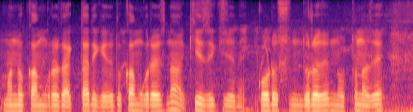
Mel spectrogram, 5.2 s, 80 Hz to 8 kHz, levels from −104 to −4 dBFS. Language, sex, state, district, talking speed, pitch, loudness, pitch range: Nagamese, male, Nagaland, Kohima, 245 wpm, 110 Hz, -19 LUFS, 110-115 Hz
